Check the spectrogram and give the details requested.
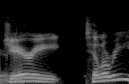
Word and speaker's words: Jerry Tillery: Jerry Tillery.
